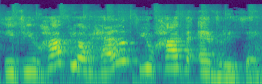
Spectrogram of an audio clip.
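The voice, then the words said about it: Imitates another person's accent. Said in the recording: “I'll use my mom's accent because it's better.”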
